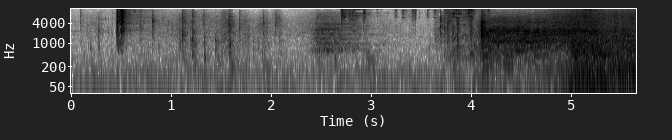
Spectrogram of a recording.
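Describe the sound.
Keys jangle and click in an ignition, then an RV engine turns over and catches, its rumble rising into a loud steady roar over the last two seconds.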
